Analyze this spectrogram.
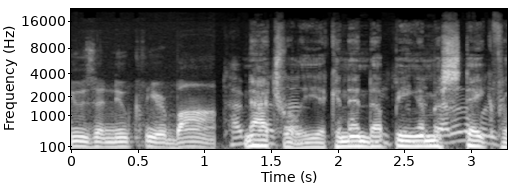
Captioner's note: through translator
